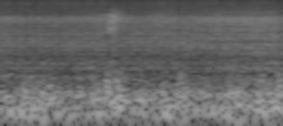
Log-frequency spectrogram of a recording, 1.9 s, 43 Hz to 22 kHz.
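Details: Whalen HVAC unit in a Marriott hotel room, auto mode, fan on low, 72°F: steady low rushing airflow with deep rumble, loud though it blows plenty of air.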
